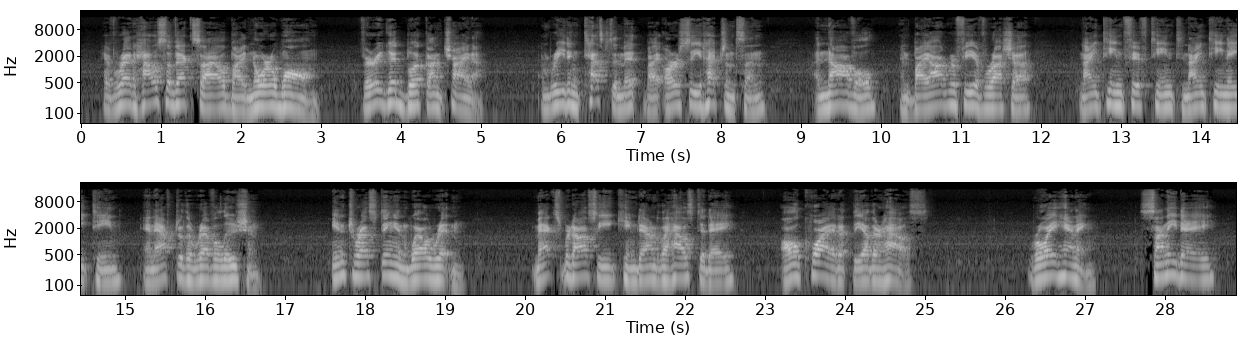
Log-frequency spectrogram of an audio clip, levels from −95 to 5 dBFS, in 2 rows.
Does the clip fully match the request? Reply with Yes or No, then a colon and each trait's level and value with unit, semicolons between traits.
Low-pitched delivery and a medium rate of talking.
No: low, 130 Hz; slow, 110 wpm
